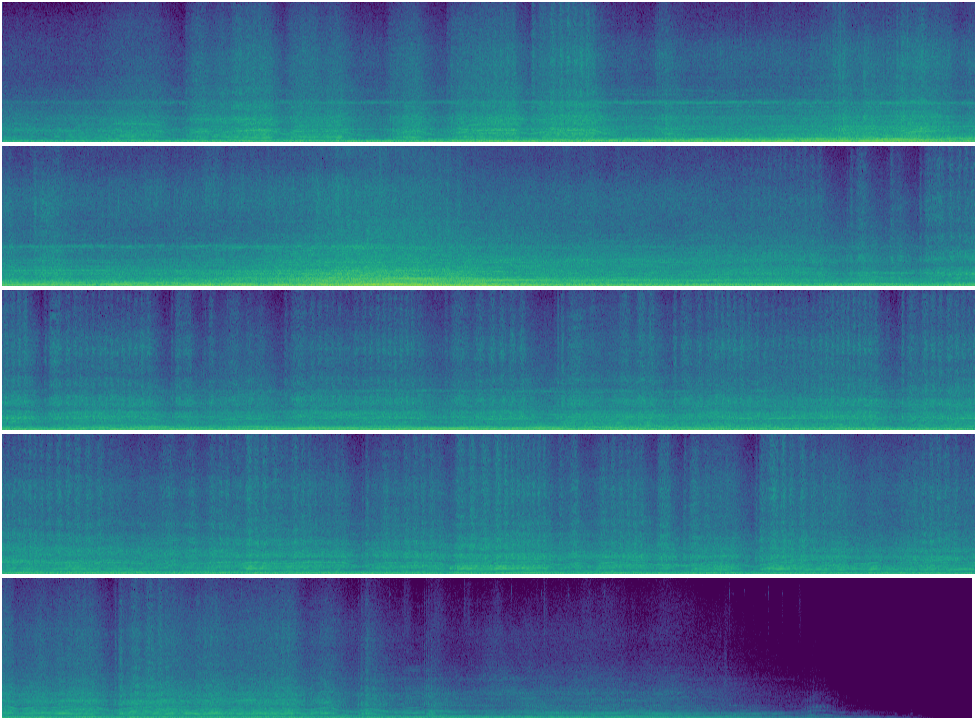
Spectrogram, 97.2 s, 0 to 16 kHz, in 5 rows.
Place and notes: Gießen, Landesgartenschau, Deutschland - Evening lawnmowers
As the evening approaches, lawnmowers start circling the area near our studio. Heavy engines, the men wearing sound proof earphones. This and the songs of the nightinggale are the most prominent sounds around this time of the day. Recorded with a zoomH4N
